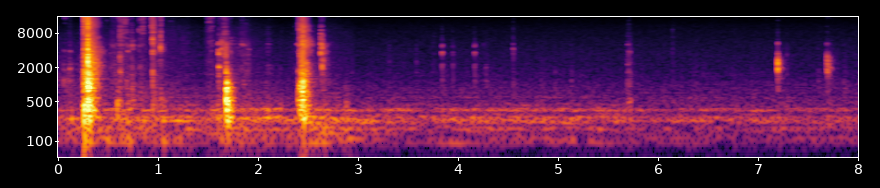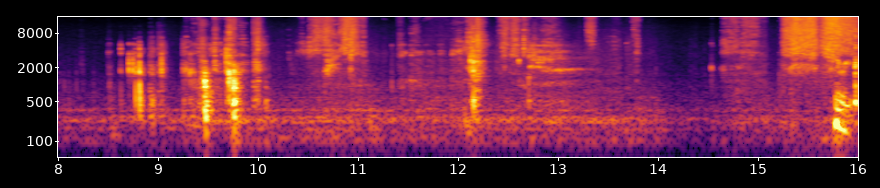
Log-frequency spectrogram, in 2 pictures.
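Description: Cardstock sheets handled on a cutting mat. A few sharp taps come in the first couple of seconds, then after a pause a run of paper rustling and crinkling as the pocket is slid into line and pressed down.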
